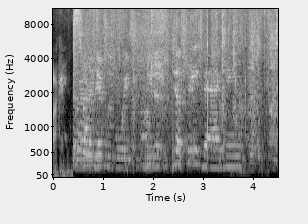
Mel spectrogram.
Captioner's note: children chattering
